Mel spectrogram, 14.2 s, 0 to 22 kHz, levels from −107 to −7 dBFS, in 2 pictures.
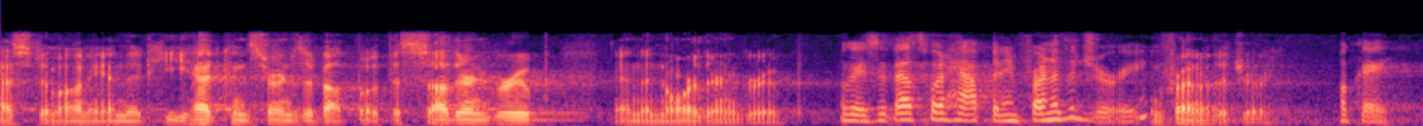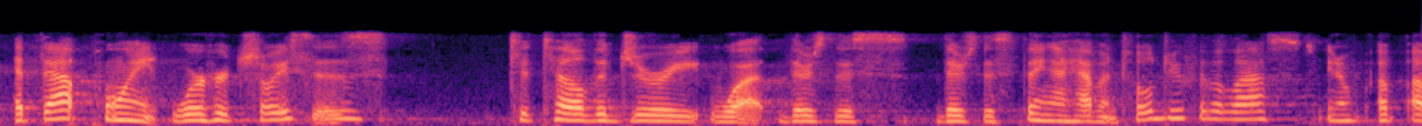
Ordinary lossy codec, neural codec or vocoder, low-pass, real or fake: Opus, 32 kbps; none; 7.2 kHz; real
